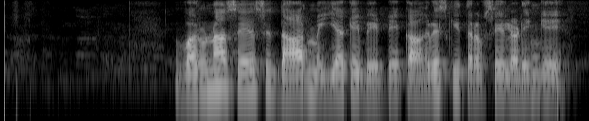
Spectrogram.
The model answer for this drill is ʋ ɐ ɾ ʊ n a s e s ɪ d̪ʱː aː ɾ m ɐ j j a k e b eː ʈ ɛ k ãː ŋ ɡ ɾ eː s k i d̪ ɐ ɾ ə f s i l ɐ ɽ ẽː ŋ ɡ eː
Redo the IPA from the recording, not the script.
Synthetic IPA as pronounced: ʋ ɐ ɾ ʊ n a s e s ɪ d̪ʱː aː ɾ m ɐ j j a k e b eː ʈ e k ãː ŋ ɡ ɾ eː s k i t̪ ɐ ɾ ə f s e l ɐ ɽ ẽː ŋ ɡ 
